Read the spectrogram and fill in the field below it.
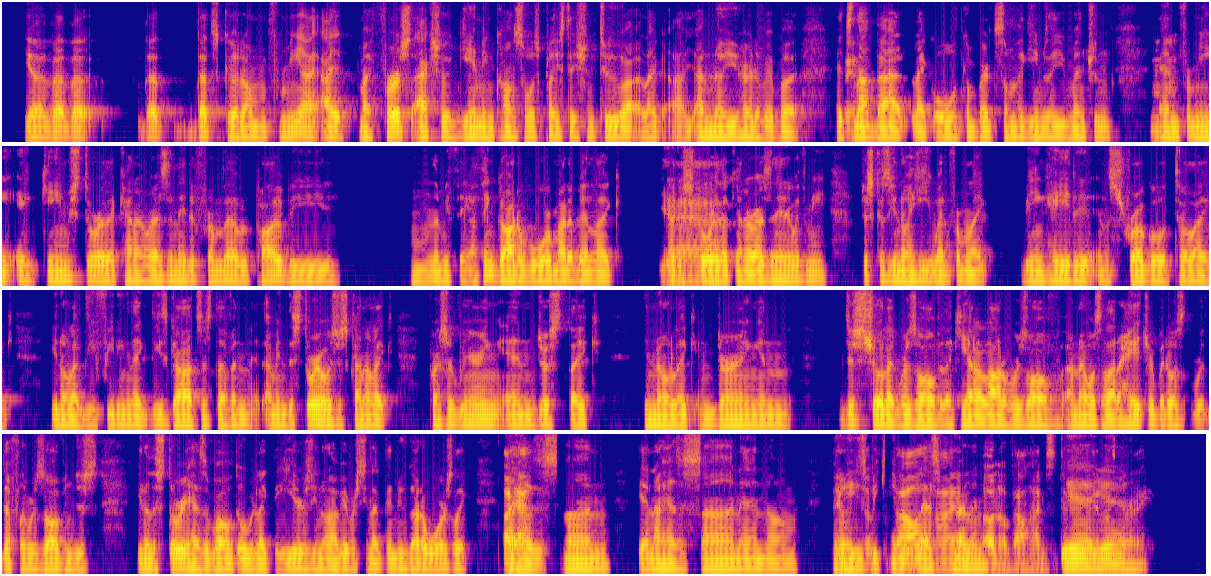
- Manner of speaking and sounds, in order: drawn out: "Yeah"; "persevering" said as "preservering"
- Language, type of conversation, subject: English, unstructured, Which video game stories have stayed with you, and what about them still resonates with you?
